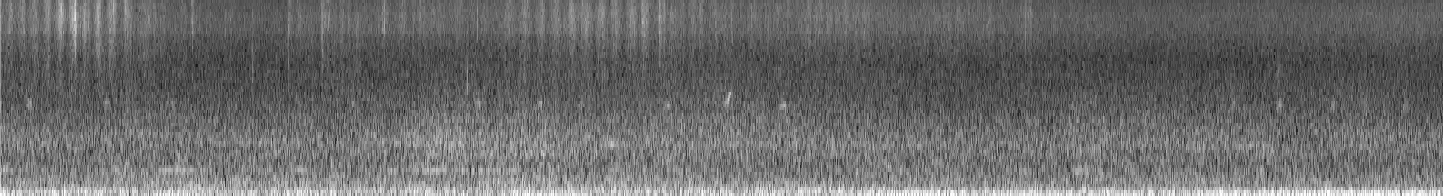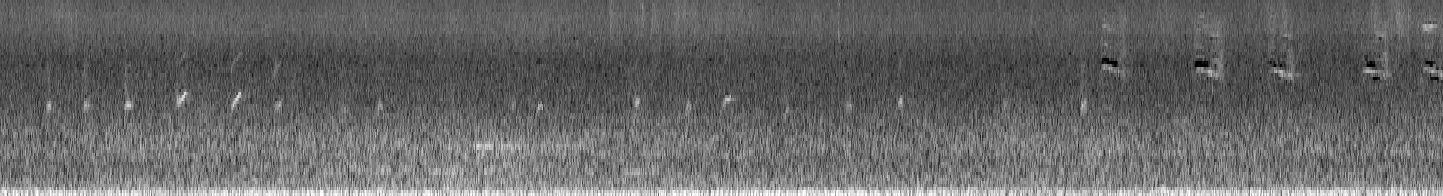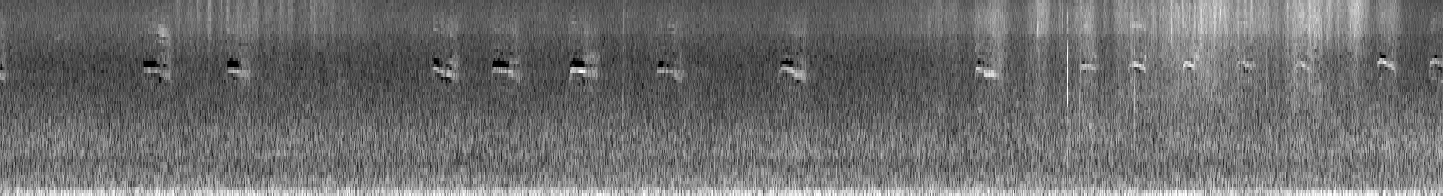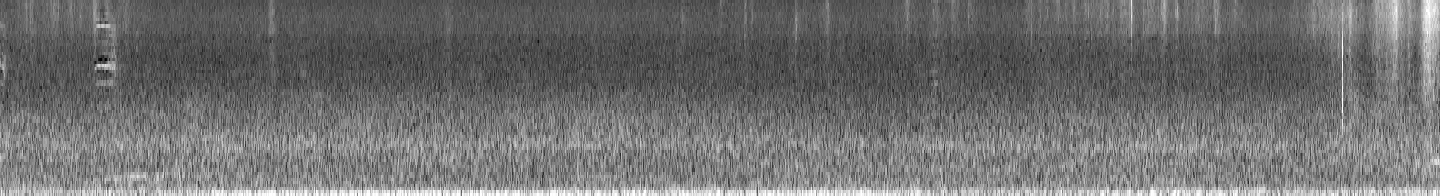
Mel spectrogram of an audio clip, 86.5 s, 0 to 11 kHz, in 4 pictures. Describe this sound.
SonyECMDS70PWS squirel hawk
bird, digital, electet, field-recording, hawk, microphone, squirrel, test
